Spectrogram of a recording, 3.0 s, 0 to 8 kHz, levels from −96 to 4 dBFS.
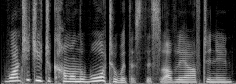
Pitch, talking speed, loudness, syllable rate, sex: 240 Hz, 265 wpm, -16 LUFS, 6.7 syllables/s, female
